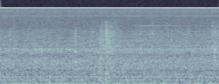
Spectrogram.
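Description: Steady low hum with hiss and no speech: the room tone of a lecture hall on an old audiocassette recording.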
